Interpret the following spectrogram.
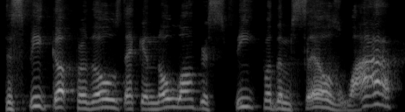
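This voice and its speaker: A man's voice: high voice, measured pace, vocal fry, a little mellow. A man performing earnest, emphatic spoken word poetry as an open mic poet, leaning on repeated phrases. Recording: live open mic event.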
